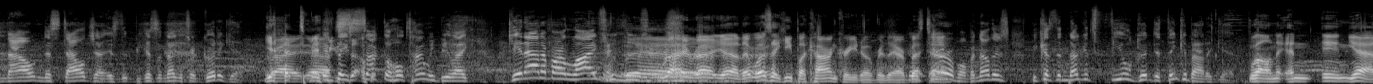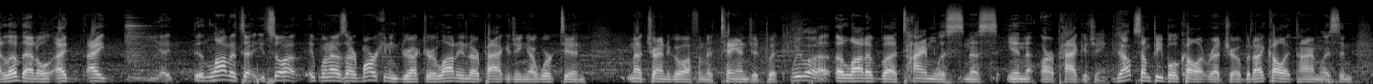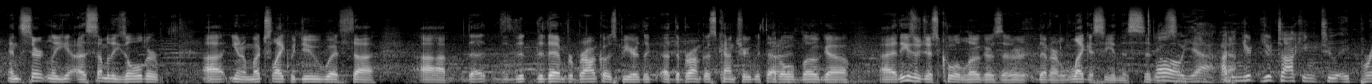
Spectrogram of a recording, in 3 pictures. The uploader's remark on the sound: Live from Breckenridge Brewery.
